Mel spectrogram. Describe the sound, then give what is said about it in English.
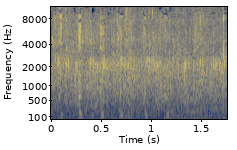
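Steady applause from a group of people, a dense crackle of many hands clapping at an even loudness throughout, with no voices heard over it. “Hey, man, I want to applaud you, Chief.”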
